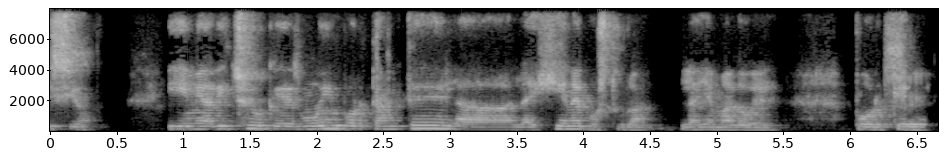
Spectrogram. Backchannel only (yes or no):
yes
